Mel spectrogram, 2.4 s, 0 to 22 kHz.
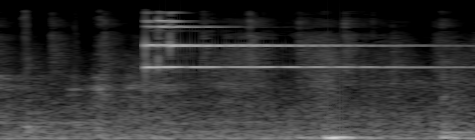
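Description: A single bright bell ding, a comedic edit sound effect, strikes about 0.7 s in and rings on as a steady high tone for about two seconds. A brief low thump comes about a second after it.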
